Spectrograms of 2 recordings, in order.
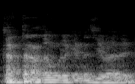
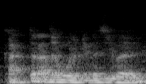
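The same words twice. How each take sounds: The two takes are said the same way.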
